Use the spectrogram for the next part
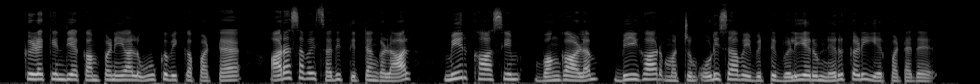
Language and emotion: Tamil, neutral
